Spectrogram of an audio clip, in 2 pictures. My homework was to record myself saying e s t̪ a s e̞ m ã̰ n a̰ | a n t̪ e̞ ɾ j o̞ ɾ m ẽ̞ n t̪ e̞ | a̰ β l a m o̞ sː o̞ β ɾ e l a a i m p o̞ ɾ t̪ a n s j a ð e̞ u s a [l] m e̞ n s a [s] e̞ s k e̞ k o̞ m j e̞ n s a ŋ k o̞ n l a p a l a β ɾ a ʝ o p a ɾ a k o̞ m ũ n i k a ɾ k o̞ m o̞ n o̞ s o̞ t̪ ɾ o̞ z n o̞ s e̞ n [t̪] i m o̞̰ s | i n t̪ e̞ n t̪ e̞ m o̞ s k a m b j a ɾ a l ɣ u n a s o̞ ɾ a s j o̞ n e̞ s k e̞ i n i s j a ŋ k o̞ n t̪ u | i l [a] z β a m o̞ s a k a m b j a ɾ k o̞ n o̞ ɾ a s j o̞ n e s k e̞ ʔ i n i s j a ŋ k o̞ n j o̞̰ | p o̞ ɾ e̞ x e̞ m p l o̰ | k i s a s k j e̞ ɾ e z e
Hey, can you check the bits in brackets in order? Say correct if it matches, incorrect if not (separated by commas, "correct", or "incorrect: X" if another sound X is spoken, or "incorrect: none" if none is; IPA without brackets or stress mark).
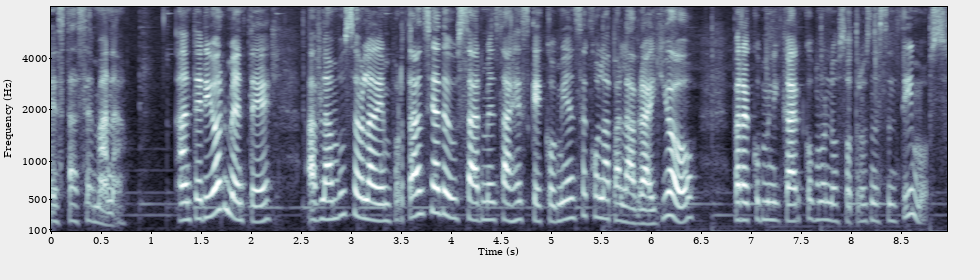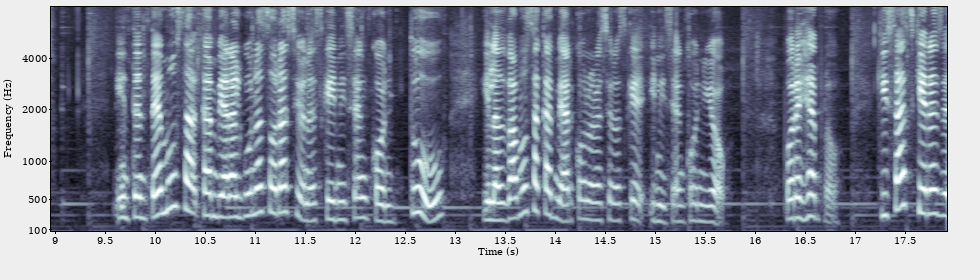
incorrect: ɾ, incorrect: x, correct, correct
